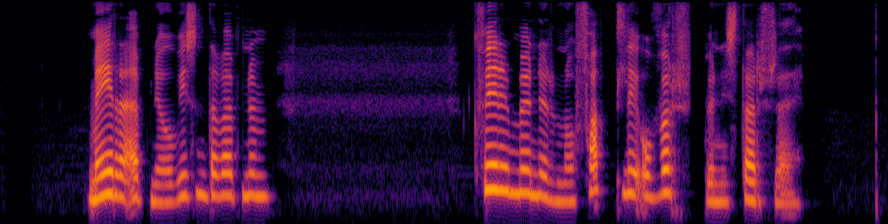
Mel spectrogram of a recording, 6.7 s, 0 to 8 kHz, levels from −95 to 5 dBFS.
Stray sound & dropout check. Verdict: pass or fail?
pass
